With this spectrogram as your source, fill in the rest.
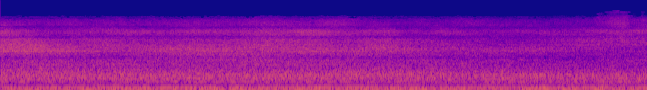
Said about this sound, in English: this Ryanair in front of us is off to Riga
